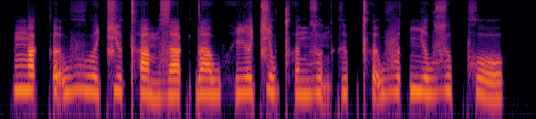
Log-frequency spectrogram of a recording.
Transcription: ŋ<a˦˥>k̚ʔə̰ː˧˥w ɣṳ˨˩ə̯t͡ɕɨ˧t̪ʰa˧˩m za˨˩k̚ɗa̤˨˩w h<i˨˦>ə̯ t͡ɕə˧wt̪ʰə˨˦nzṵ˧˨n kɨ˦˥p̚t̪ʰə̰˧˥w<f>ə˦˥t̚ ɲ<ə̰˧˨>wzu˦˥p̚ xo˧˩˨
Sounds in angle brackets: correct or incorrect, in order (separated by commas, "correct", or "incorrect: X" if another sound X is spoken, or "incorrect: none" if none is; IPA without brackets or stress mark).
correct, correct, incorrect: v, incorrect: ə˨˦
